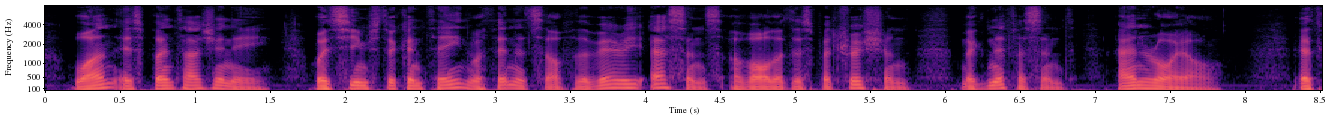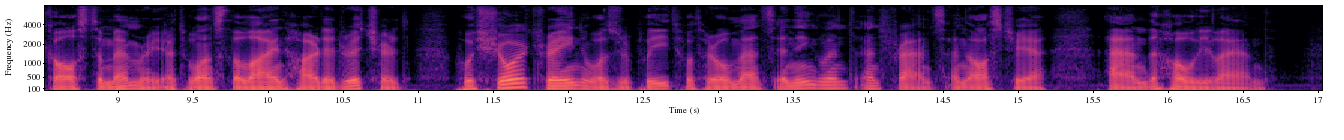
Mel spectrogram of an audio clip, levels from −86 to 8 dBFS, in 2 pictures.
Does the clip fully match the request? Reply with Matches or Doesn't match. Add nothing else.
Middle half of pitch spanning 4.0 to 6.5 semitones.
Matches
